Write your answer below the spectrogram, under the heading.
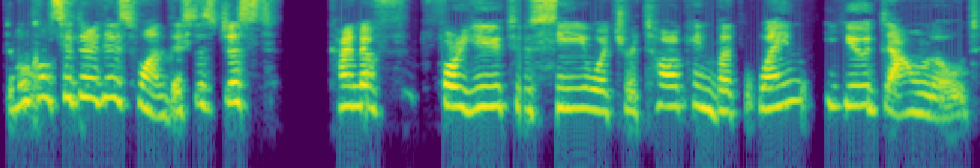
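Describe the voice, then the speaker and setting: A woman with a fairly high voice, a Portuguese native speaker, walks through a design tutorial step by step. She keeps it chatty and informal and keeps checking in with "okay?". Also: rough recording. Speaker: tutorial host. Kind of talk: screen-recording software tutorial.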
